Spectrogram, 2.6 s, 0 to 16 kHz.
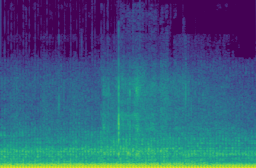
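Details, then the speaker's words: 1999 Dodge Neon with swapped 2.4 turbo SRT-4 engine, running after storage and rewiring: steady even low rumble with regular firing pulses, no knocks or misses; normal smooth idle. "But as you see, it runs, it purrs, it is back to a running car."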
